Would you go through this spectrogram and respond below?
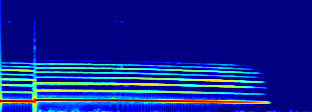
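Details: A gray wolf in the Chernobyl area of Ukraine holds one smooth, steady howl that sinks slightly in pitch before ending abruptly.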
